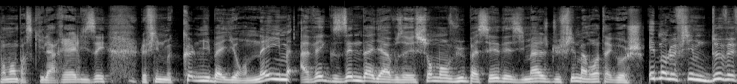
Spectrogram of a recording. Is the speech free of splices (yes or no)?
yes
